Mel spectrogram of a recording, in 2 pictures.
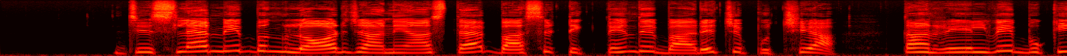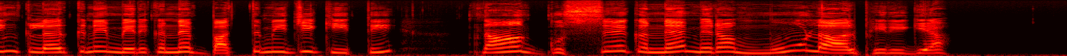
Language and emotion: Dogri, angry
